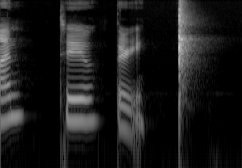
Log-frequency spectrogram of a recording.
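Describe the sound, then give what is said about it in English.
Three short voiced sounds, like a count, lead into a single sharp hand clap. The clap is loud and crisp, with a brief ringing tail that fades quickly into quiet. “All right, clap.”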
